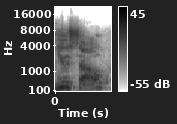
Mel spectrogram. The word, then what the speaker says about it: Juuso: Juuso Parssinen, I figured out the pronunciation. It is Juuso.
